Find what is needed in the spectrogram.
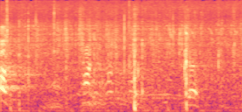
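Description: A football struck sharply once about a second and a half in, with a smaller knock near the end, amid brief shouts from players on an open pitch.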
